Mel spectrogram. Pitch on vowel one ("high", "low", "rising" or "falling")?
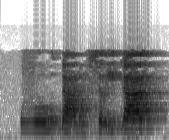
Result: rising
